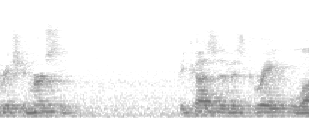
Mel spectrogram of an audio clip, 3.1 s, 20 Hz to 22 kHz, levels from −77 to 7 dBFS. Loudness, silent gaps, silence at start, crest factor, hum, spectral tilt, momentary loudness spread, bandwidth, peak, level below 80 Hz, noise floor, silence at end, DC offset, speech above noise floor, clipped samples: -37 LUFS; none; 0 s; 16 dB; none; -6.5 dB/octave; 18 LU; 13 kHz; -22 dBFS; -66 dBFS; -58 dBFS; 0 s; under 0.1%; 23 dB; under 0.1%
